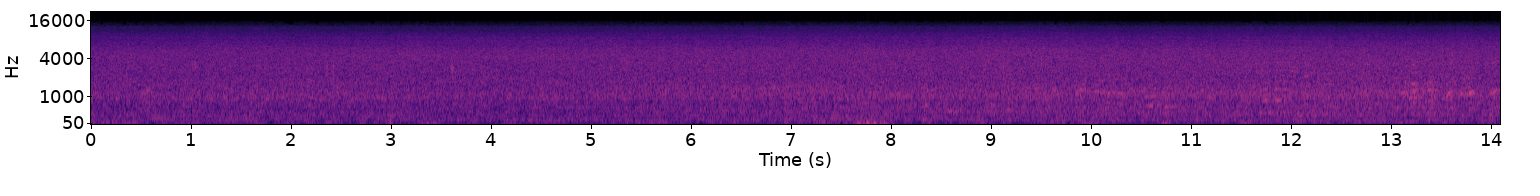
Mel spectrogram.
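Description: Steady rush of falling water from a rainforest waterfall and its stream, an even unbroken hiss.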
